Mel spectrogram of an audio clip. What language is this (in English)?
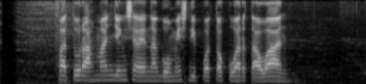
Sundanese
